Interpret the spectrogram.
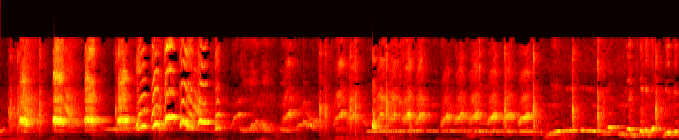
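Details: Borneo white-rumped shama singing energetically, in the style kept-bird hobbyists call gacor: rapid bright chips and twitters, then long pure whistles and a swooping slurred note, loud and varied throughout.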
